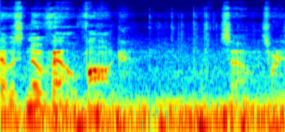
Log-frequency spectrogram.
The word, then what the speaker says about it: Nouvelle Vague: Almost like vlog. I remember it now because I did this before. Nouvelle Vogue, like vlog.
